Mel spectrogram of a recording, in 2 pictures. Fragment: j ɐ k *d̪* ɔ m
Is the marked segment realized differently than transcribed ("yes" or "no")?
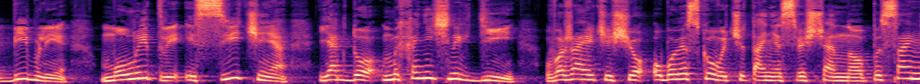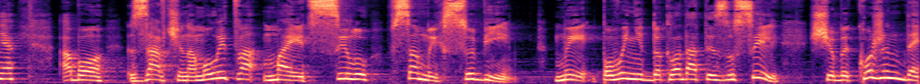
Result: no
